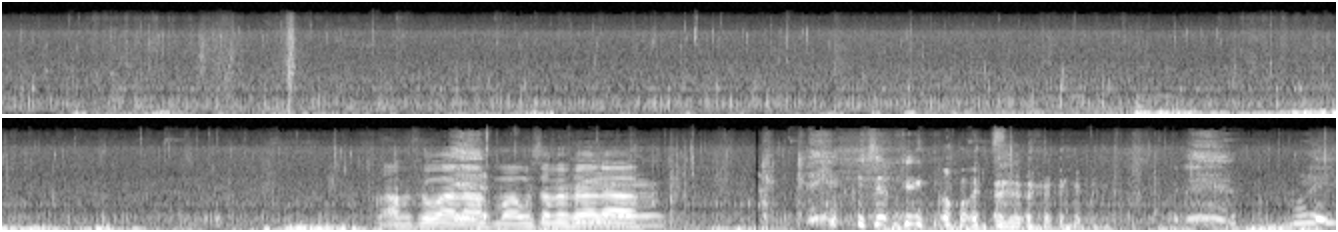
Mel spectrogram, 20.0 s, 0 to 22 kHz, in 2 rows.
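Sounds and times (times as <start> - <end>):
soup bubbling: 0.0 - 20.0.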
